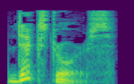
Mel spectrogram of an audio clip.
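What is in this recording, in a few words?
"dextrorse", British English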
